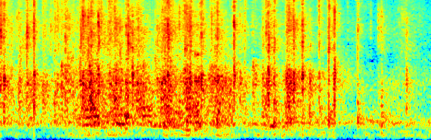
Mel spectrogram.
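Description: Applause from a small standing audience, many hands clapping at once, thinning out near the end.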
